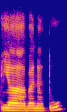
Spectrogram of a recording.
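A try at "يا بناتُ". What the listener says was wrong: Ya banatu panjang. Natu.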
